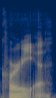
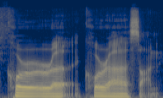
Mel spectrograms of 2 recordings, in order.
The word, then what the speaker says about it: Khorasan: Muslim invasion of Sultan of Korea. No, that's not how you say it. Khorasan.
